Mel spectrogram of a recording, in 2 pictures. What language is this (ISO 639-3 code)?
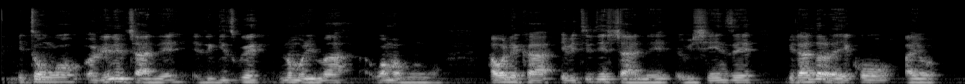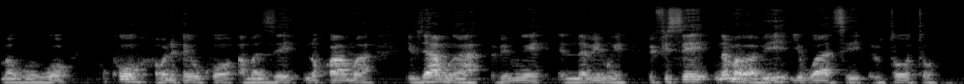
run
